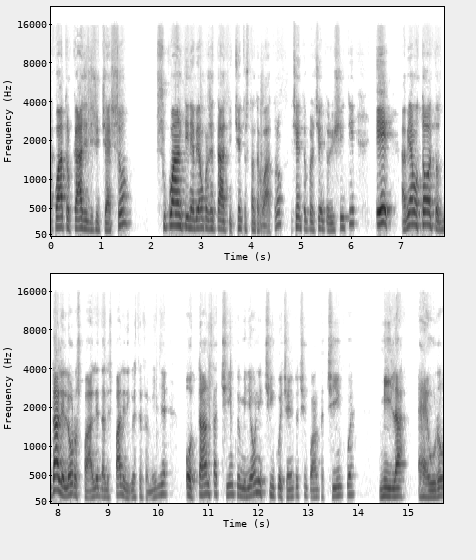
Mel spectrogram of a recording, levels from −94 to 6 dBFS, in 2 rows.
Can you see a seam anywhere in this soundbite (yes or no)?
yes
